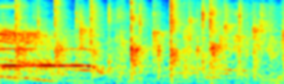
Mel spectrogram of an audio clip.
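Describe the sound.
A comedy show audience claps steadily and loudly for the next comic, a dense wash of hand claps mixed with cheering voices and a brief sharp whistle near the start.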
